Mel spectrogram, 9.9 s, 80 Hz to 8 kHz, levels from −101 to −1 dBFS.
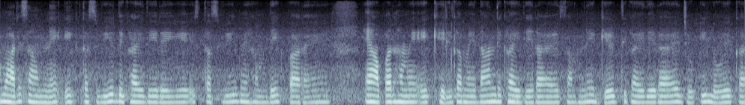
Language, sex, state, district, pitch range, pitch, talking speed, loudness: Hindi, female, Uttar Pradesh, Jyotiba Phule Nagar, 165-175 Hz, 170 Hz, 230 wpm, -19 LUFS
